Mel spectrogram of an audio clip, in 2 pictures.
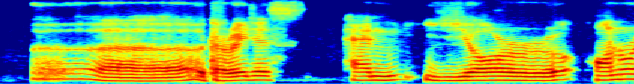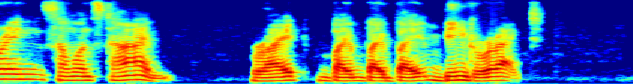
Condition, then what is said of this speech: Stuttering. So sometimes I want to use, say, the word car, but because I know that I will stutter on the word car, I'll say the word vehicle, right?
